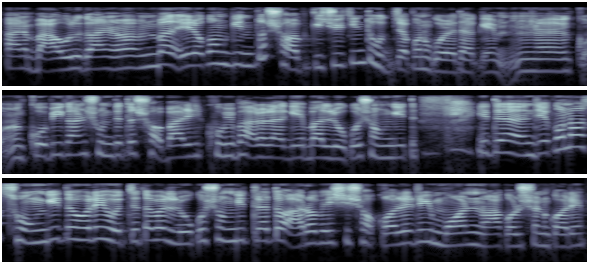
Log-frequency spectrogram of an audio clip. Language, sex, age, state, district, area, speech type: Bengali, female, 18-30, West Bengal, Bankura, rural, spontaneous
